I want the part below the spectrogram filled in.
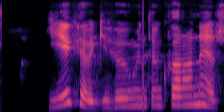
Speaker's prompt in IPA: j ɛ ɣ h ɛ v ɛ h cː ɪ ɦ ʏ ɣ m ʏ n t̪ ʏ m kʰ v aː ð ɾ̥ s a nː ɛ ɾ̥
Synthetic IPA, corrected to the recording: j ɛ ɣ h ɛ v ɛ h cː ɪ ɦ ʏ ɣ m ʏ n t̪ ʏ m kʰ v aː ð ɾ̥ h a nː ɛ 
